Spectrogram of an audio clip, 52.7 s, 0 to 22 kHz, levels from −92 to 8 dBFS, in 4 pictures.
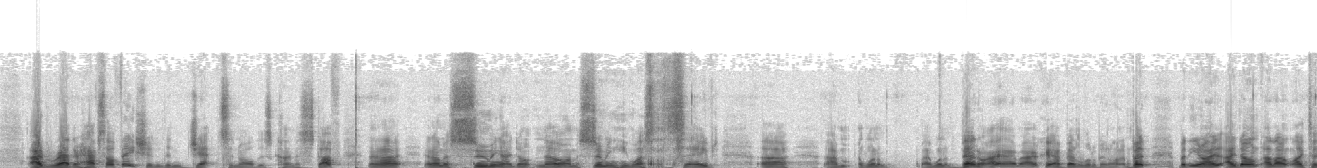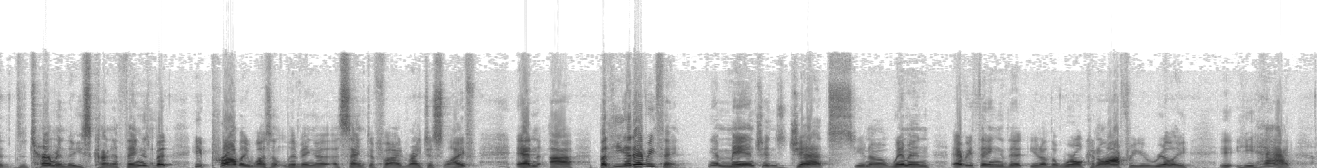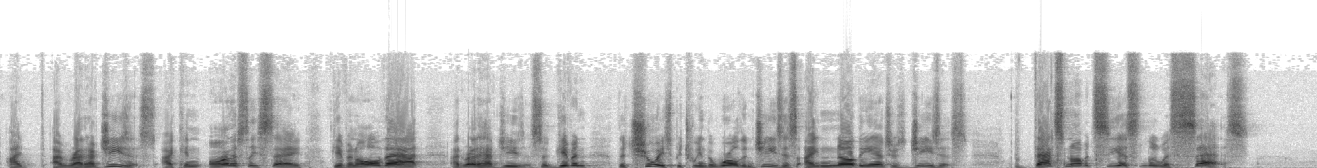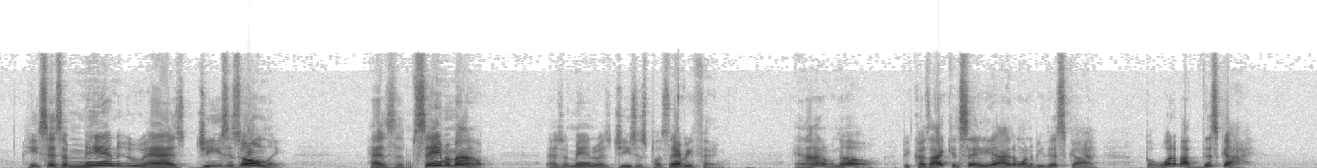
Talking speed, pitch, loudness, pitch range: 190 wpm, 145 Hz, -16 LUFS, 125-180 Hz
